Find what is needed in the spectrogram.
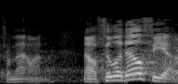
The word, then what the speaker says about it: Philadelphia: And I looked it up in Strong's, and you pronounce it like this. Phil-ad-el-phia.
